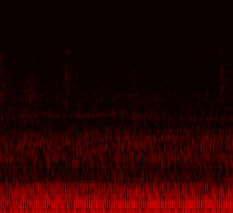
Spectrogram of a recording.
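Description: Vibration motor of a cordless heated back-brace massager running in its steady-vibration mode: a low, even electric hum that holds one pitch.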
